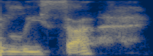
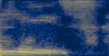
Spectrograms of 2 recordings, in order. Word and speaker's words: Lise: It's spelt funny in the United States. Most people call me Lisa. In Canada or in Europe, most people call me Lise.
